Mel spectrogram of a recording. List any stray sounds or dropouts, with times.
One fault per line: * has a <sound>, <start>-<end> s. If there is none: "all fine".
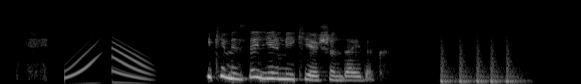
* has a chirp, 0.6-1.6 s
* has a thud, 4.4-5.3 s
